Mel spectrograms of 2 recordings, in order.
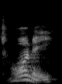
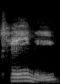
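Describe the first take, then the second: First: The name departs from the spelling-based pronunciation. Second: The name follows a spelling-based pronunciation. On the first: The speaker calls it right. "but the pronunciation is Taney" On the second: The speaker calls it wrong. "I know it's spelled as Taney"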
